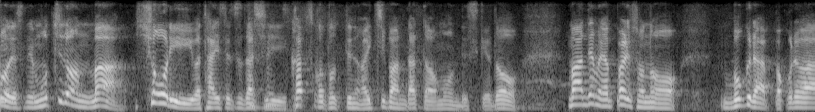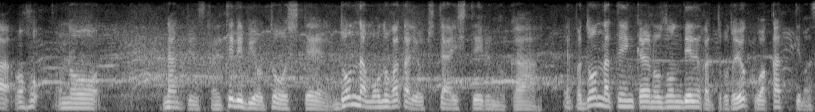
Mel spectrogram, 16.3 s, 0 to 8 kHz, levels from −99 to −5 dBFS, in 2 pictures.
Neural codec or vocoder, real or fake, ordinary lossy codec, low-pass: none; real; Opus, 16 kbps; 7.2 kHz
